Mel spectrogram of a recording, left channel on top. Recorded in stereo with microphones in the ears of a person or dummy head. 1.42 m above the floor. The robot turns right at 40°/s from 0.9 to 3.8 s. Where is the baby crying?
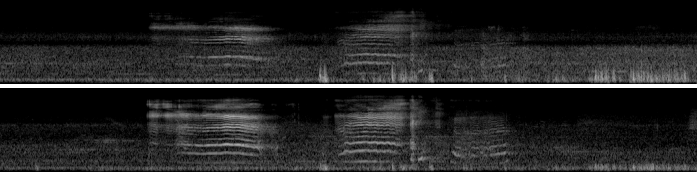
120° right, 1.4 m; by 5.2 s 25° right, 1.4 m.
